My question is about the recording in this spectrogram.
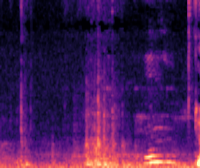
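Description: Faint handling of a small potted succulent being set into a larger pot: a few light knocks and a soft rustle. A short, soft voice sound comes about one and a half seconds in.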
